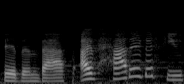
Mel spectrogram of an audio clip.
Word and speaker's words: bibimbap: It's not bib, it's bibimbap.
